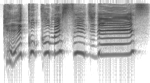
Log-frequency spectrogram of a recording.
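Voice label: Japanese anime girl voice sounds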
